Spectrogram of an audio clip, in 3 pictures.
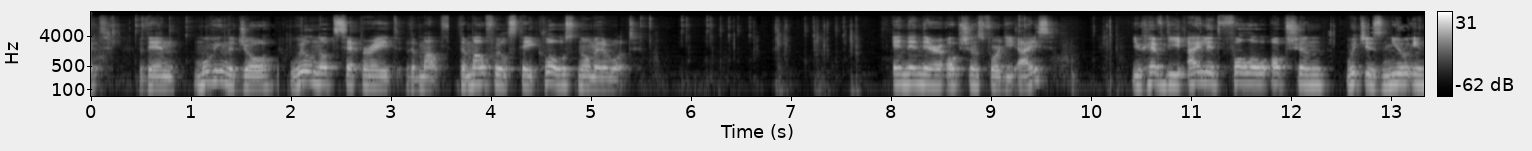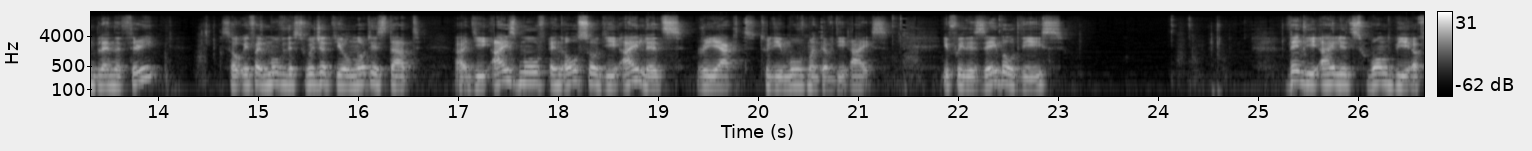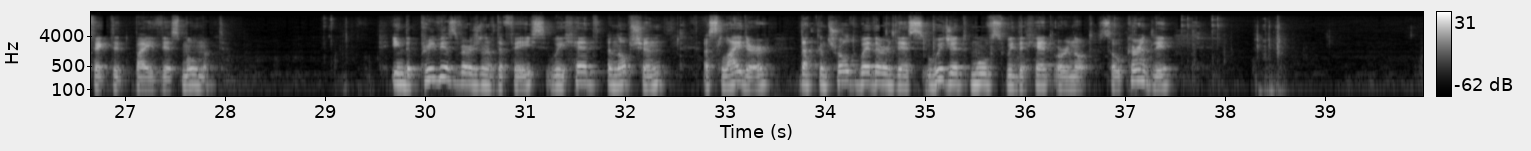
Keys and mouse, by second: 0.8 middle drag, 1.2 r, 2.0 r, 6.3 middle drag, 6.4 s, 6.4 middle click, 6.9 ctrl+z, 7.1 middle click, 7.3 ctrl+z, 7.4 middle click, 7.6 r, 10.0 middle click, 10.2 shift+middle click, 14.6 g, 14.9 g, 22.5 click, 24.1 click, 24.5 g, 25.4 g, 29.0 right click, 35.0 g, 35.7 right click, 37.9 click, 38.3 r, 38.5 r.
